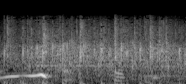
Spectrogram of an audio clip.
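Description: A short burst of applause, many hands clapping in a dense, crackling patter that stays steady for about two seconds, with a brief rising vocal cheer at the start.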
